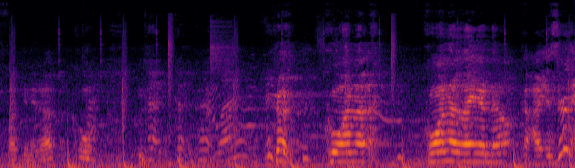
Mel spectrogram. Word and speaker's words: Kahaunaele: You want to pronounce it for me because I've been fucking it up? Cool. What? Kahaunaele. Is there an N in there? No, there is. It's Kahaunaele.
